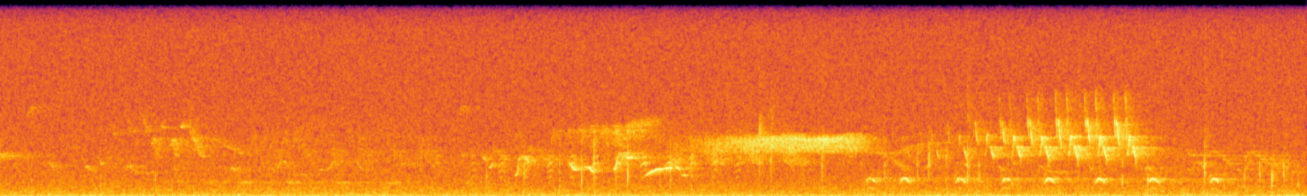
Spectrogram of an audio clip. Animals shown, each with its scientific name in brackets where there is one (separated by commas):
Black-throated Blue Warbler (Setophaga caerulescens), Ovenbird (Seiurus aurocapilla), American Crow (Corvus brachyrhynchos), Common Raven (Corvus corax), Chestnut-sided Warbler (Setophaga pensylvanica), Veery (Catharus fuscescens), White-breasted Nuthatch (Sitta carolinensis), Pine Warbler (Setophaga pinus), Rose-breasted Grosbeak (Pheucticus ludovicianus)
